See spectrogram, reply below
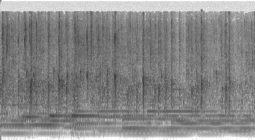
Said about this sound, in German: Gott ist so gut. Lass uns Gott einen Applaus geben.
